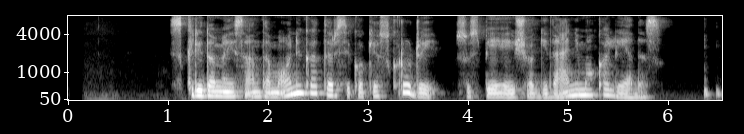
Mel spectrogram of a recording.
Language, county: Lithuanian, Vilnius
